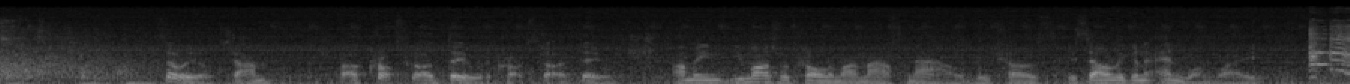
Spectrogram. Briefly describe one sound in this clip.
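A man speaks in a gruff, drawling voice with animation.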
